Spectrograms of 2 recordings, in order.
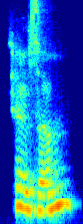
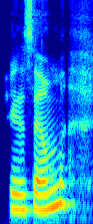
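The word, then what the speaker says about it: Chisholm: what the late Shirley uh how do you pronounce the last name uh Janine so I won't mess up please Chism Chism said that if you do not invite you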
